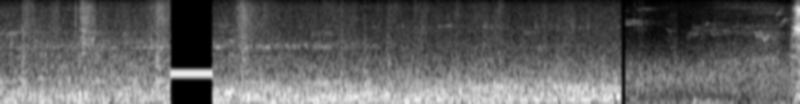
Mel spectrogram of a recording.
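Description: A steady low rumbling hum, broken about a second in by a short, pure high beep, an edited-in censor bleep that blanks out all other sound while it lasts. Near the end the hum cuts off to a quieter outdoor background.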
